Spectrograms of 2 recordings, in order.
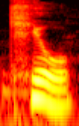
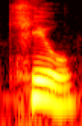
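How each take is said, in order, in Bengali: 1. K সাউন্ডে বাতাসের একটি স্পষ্ট ঝলক আছে। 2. K সাউন্ডে বাতাসের একটি স্পষ্ট ঝলক আছে।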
